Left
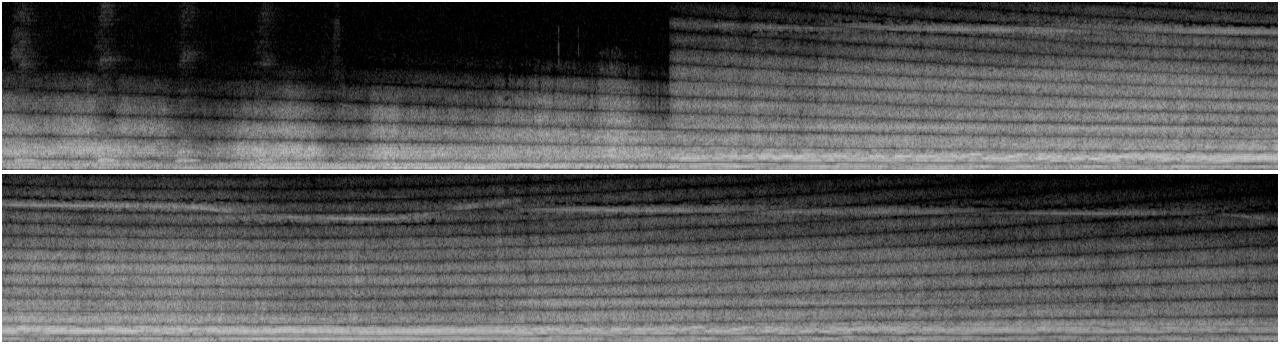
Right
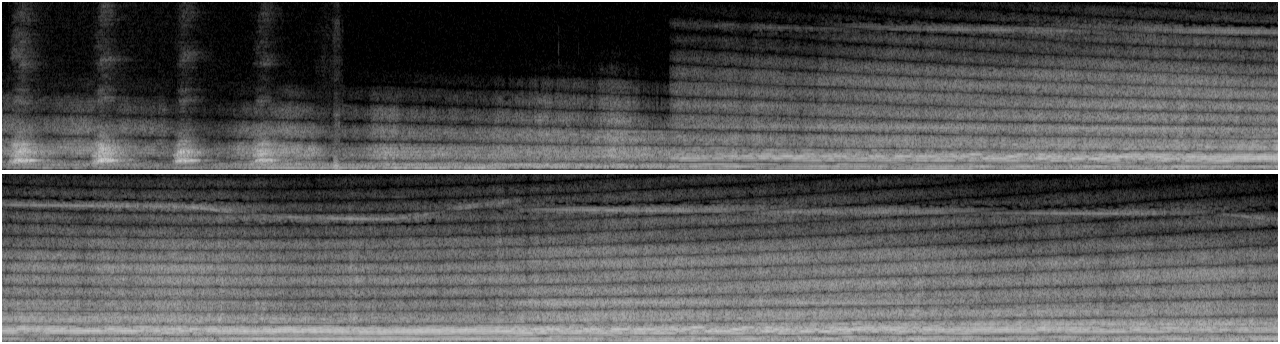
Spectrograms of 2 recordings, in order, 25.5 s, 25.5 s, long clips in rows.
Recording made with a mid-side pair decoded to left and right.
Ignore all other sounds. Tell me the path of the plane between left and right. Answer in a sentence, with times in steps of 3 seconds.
You can hear the plane on the left from 0 s, in the centre from 12 s and on the right from 18 s.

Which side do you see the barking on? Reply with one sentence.
You can hear the barking on the right.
